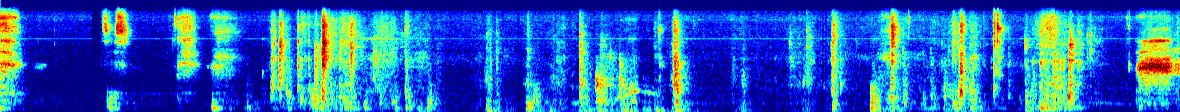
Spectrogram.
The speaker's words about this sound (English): sorry, I'm gonna just close my door here.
